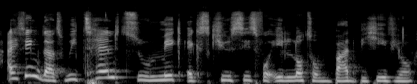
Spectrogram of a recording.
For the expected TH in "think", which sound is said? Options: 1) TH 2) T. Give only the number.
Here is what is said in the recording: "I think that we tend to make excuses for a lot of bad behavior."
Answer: 1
